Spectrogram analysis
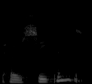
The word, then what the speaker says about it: cosecant: Pronounced cosecant.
